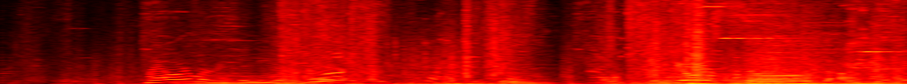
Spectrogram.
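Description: Blades swish and clash in a fight.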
